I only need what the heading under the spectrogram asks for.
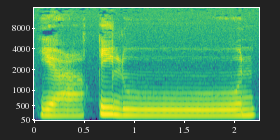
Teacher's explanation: उम्यूं फ़हुम ला याक़िलून, ला दो हरका और आइन पर थोड़ा सा टाइम और झटका नहीं हो, ला याक़िलून, सुकून के बाद क़ाफ़, तो क़ाफ़ पर ज़ोर और आखिर में नून का साइन साउंड क्लियर, याक़िलून, लू चार हरका लंबा करेंगे, यह है मद अरद लिस्सुकून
